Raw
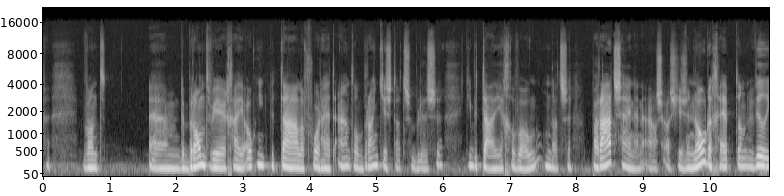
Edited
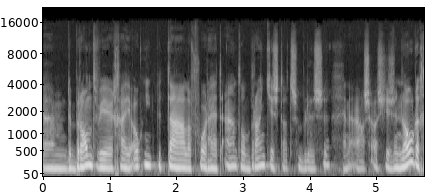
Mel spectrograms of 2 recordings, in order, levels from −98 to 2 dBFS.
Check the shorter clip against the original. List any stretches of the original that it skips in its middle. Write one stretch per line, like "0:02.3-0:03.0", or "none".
0:06.2-0:08.9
